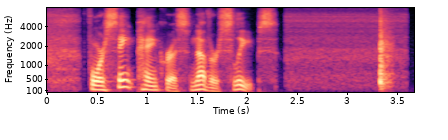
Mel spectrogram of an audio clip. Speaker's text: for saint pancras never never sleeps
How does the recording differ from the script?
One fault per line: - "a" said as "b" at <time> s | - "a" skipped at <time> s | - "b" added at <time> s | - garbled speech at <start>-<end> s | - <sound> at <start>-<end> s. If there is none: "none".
- "never" skipped at 1.7 s
- tap at 3.3-3.5 s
